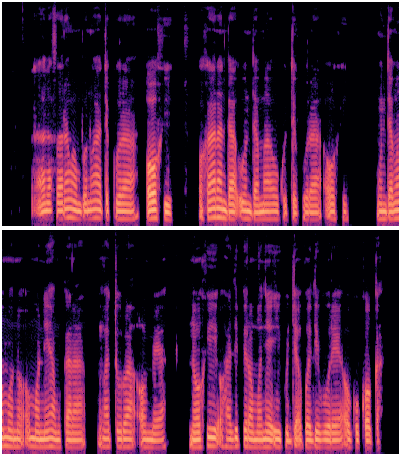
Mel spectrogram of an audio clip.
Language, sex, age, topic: Oshiwambo, male, 18-24, agriculture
